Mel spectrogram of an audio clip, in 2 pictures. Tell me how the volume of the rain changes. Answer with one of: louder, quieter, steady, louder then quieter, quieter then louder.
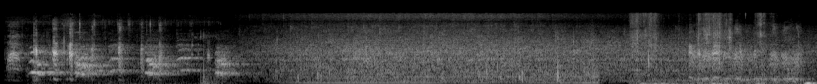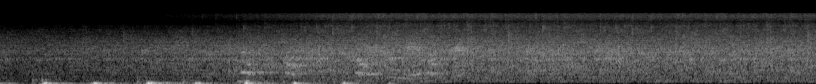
quieter then louder.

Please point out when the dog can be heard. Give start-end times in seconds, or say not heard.
0.2-2.3, 10.6-12.6.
